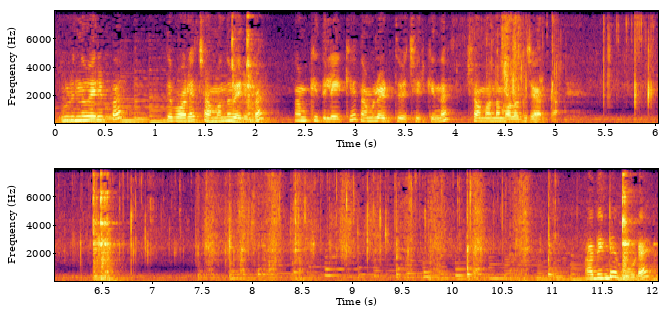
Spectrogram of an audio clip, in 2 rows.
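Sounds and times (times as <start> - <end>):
food sizzling in oil: 3.9 - 12.0
wooden spatula scraping pan: 7.4 - 12.0.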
